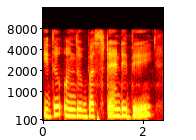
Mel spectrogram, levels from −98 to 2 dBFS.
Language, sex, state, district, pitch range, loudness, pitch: Kannada, female, Karnataka, Bidar, 215-240 Hz, -16 LUFS, 225 Hz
